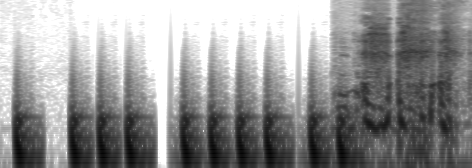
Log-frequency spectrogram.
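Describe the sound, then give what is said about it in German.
About ten rapid, muffled low thumps of a person's heartbeat picked up by a microphone held against the carotid artery in the neck, then a burst of loud crackling rustle as the mic shifts. “Ich halte mal kurz das Mikrofon an deiner Halsschlagader.”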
